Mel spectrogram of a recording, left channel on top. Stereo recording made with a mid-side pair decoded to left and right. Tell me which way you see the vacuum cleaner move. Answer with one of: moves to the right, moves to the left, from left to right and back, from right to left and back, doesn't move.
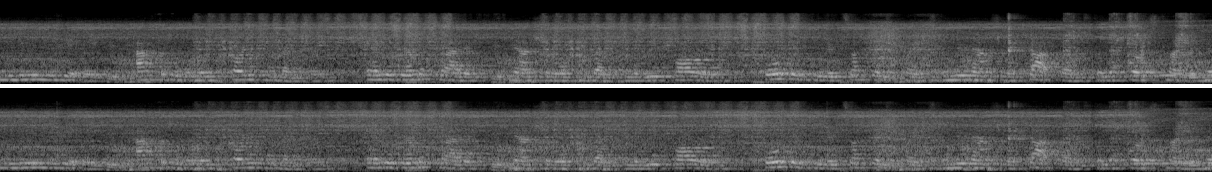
doesn't move.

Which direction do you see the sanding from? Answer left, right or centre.
left.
